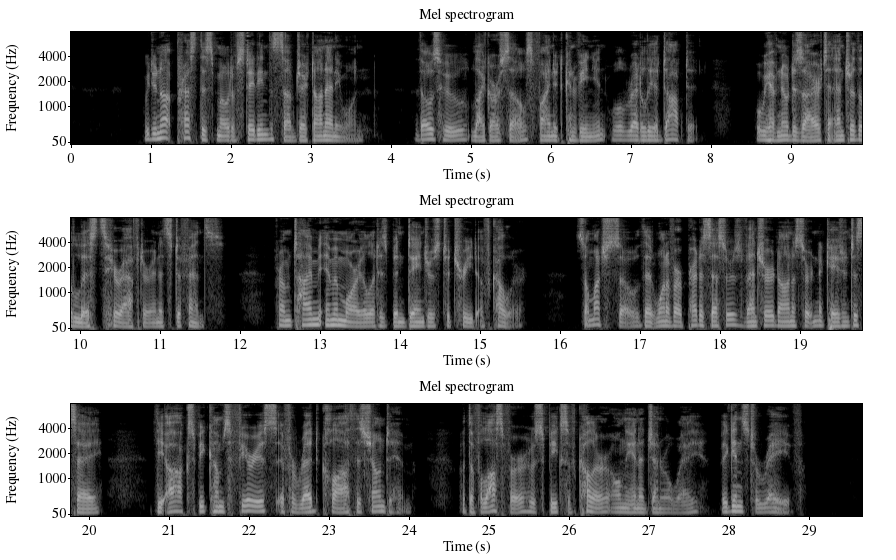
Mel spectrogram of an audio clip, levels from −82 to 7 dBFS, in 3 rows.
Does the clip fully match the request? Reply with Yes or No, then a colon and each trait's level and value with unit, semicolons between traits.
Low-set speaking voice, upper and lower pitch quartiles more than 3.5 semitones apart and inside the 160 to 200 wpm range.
No: low, 115 Hz; average, 2.8 semitones; average, 180 wpm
